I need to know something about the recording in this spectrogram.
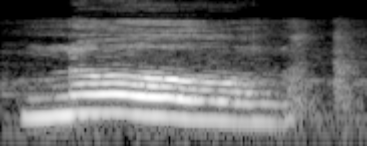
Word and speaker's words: gnome: So before a hen and you have a G, then the G is quiet. So this word, let's sound it. gnome. At least let's call it gnome. And the G is silent.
